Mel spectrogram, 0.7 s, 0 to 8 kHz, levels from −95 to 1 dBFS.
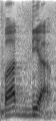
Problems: background conversations at intervals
